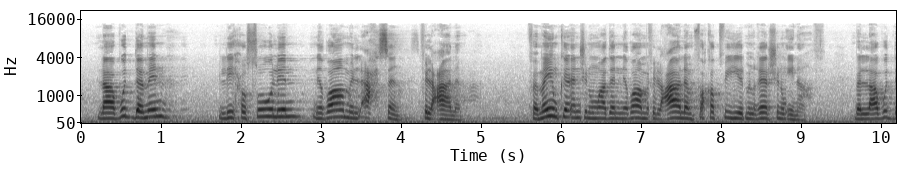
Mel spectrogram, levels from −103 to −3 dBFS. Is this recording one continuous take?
no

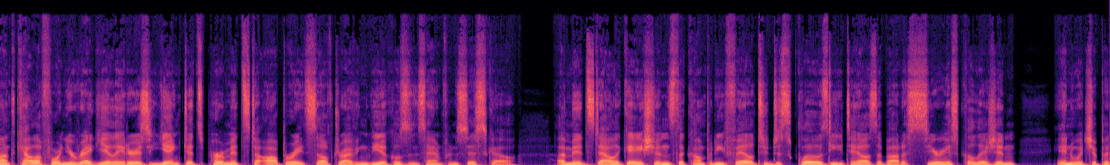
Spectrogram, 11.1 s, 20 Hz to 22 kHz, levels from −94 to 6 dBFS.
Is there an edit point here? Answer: yes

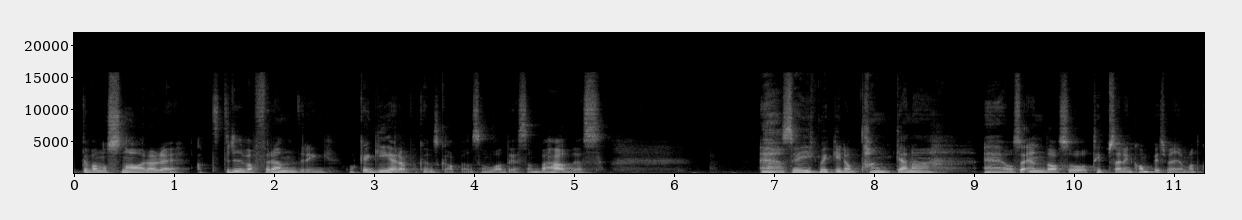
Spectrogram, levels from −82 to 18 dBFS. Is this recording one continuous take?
no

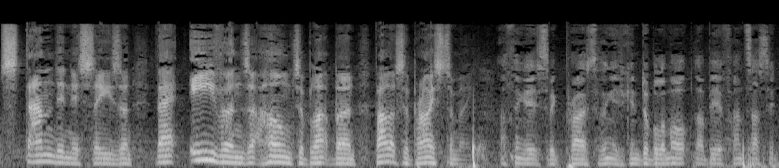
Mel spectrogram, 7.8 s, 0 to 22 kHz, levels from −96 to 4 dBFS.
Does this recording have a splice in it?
yes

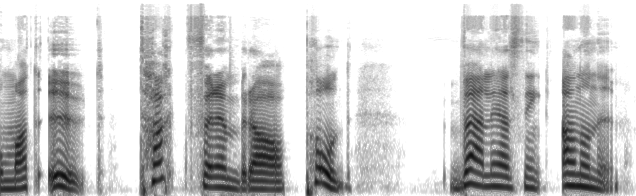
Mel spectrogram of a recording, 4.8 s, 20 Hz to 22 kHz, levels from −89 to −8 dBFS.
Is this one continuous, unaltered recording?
yes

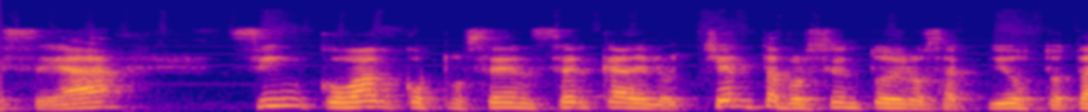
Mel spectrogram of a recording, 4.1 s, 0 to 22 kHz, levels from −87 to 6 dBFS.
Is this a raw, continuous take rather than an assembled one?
yes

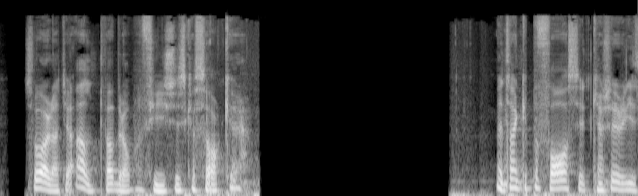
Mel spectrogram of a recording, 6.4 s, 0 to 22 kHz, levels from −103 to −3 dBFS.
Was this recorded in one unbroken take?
yes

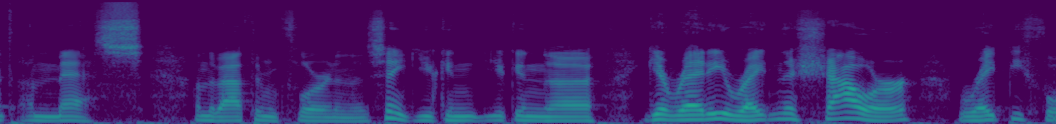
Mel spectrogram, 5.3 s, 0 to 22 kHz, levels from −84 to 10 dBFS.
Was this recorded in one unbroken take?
yes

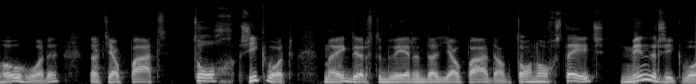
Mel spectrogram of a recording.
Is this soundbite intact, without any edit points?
yes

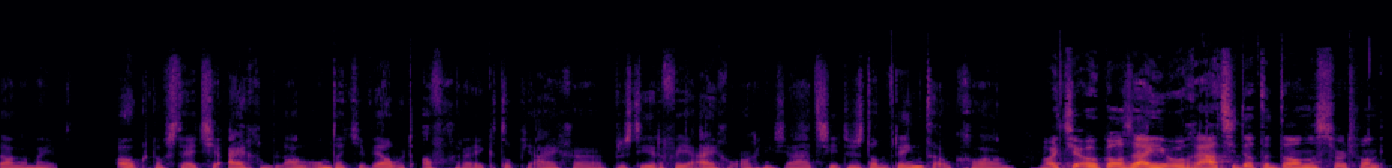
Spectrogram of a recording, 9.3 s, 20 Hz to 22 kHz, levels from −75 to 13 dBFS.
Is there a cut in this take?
yes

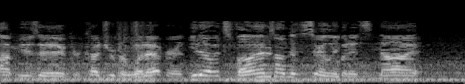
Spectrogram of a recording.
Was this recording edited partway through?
yes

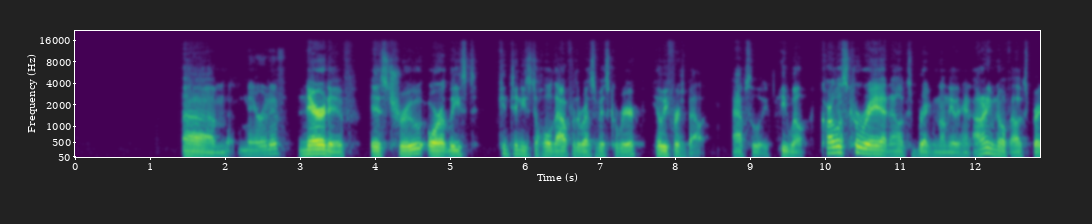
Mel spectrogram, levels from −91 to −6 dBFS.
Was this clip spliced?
yes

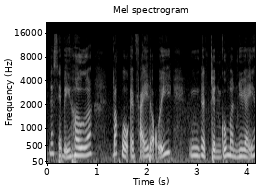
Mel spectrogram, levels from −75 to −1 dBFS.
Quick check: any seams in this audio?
yes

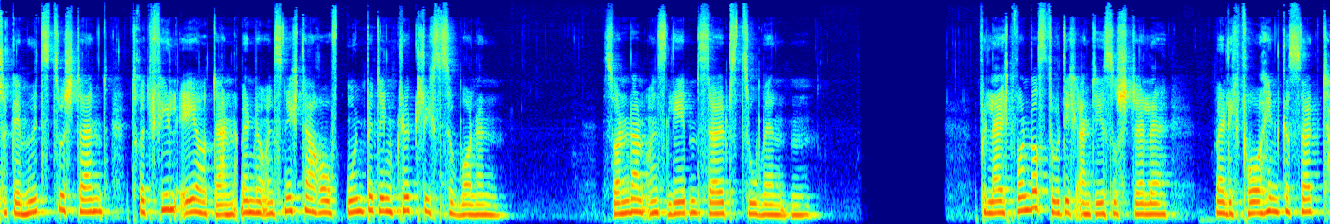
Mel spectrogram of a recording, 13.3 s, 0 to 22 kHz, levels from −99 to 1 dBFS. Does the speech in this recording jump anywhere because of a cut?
yes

